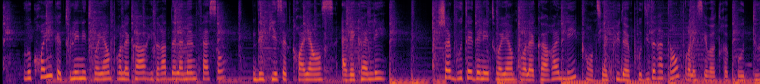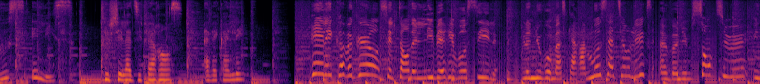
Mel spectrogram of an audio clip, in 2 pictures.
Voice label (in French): pub français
